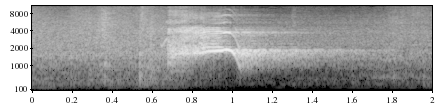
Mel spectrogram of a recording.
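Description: A child's short, high-pitched excited squeal, held for about half a second and dropping in pitch as it ends, a little past halfway through.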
